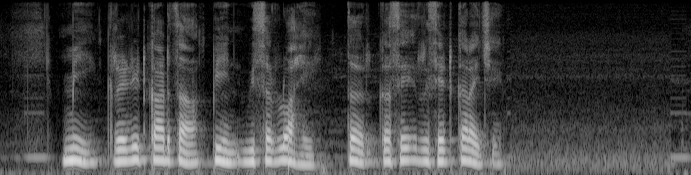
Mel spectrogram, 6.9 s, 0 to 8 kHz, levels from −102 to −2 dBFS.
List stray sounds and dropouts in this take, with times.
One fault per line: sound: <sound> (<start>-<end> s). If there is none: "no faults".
no faults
